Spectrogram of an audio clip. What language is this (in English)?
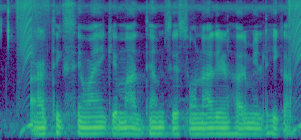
Chhattisgarhi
